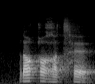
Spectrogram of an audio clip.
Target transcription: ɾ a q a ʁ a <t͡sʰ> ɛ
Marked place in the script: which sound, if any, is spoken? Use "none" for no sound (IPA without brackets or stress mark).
t͡sʰ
